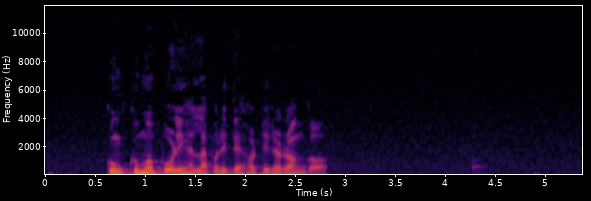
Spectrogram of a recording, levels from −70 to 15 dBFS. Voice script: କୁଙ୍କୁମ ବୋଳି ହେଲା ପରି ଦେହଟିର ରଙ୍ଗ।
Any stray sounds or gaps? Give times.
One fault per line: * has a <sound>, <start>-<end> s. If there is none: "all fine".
all fine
